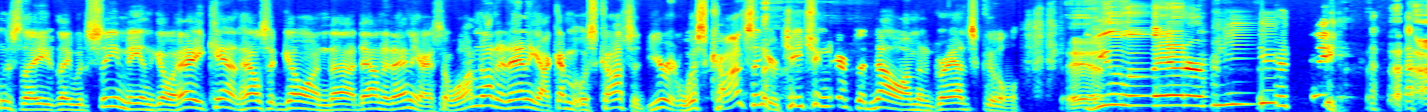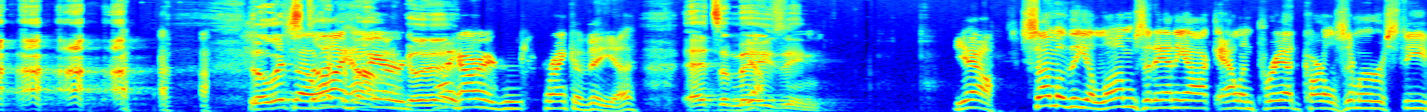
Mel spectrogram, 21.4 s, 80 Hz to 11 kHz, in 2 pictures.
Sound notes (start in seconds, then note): 9.9 laughter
